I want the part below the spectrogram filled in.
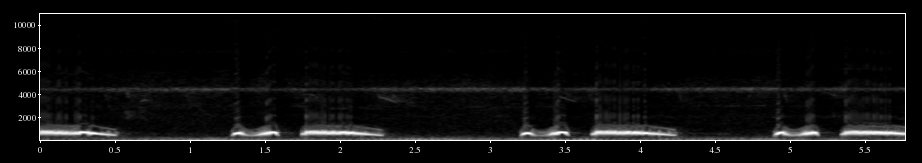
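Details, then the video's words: Calling spotted dove used as a lure to provoke wild birds. Three phrases each pair a quick double coo with a long descending coo, evenly spaced, over a faint steady whine. "Suara Terkukur Menekan Rapat Lawan Pemancing EMOSI Terkukur liar"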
